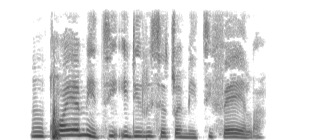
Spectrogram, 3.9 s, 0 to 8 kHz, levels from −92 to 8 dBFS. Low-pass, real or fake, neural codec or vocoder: 7.2 kHz; real; none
